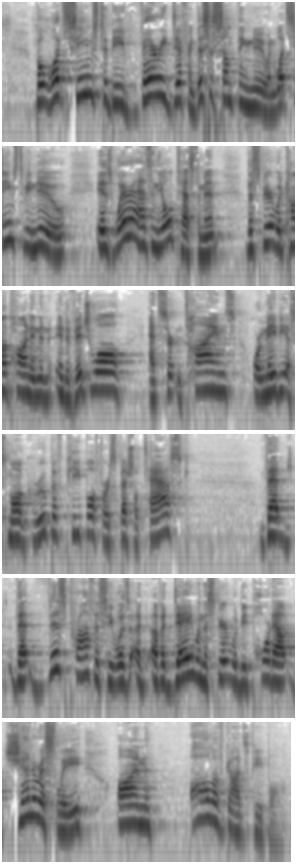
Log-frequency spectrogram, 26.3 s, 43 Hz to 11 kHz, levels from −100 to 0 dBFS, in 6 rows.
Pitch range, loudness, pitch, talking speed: 165-215 Hz, -23 LUFS, 195 Hz, 150 wpm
